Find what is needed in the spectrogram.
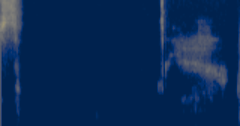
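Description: A pause in a woman's speech: the last word trails off into dead silence, then a small mouth click and a short breath in just before she speaks again.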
